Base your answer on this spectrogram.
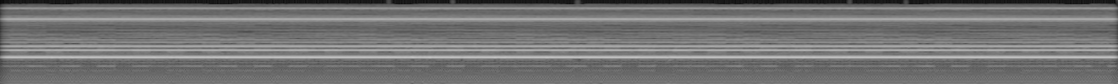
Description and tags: Laser sustained
A simple filtered sawtooth wave that sounds like a laser beam! Check out my updated and better version of this sound here
laser, noise, synthesized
